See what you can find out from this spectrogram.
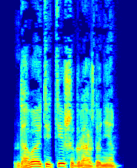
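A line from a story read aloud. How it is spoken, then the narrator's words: Stern warning. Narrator (Russian): строго предупредил я пленников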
